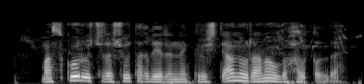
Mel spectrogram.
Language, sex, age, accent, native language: Uzbek, male, 18-24, Qashqadaryo, Uzbek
